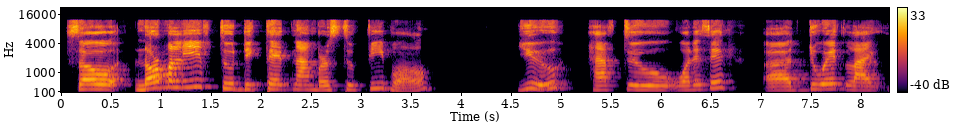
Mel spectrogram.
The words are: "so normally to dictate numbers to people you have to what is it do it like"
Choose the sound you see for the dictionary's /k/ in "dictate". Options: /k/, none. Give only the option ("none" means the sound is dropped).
/k/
